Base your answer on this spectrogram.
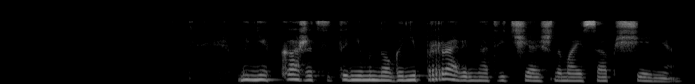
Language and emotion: Russian, angry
